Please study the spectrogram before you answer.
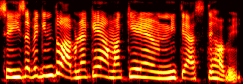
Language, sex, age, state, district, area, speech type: Bengali, female, 18-30, West Bengal, Hooghly, urban, spontaneous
